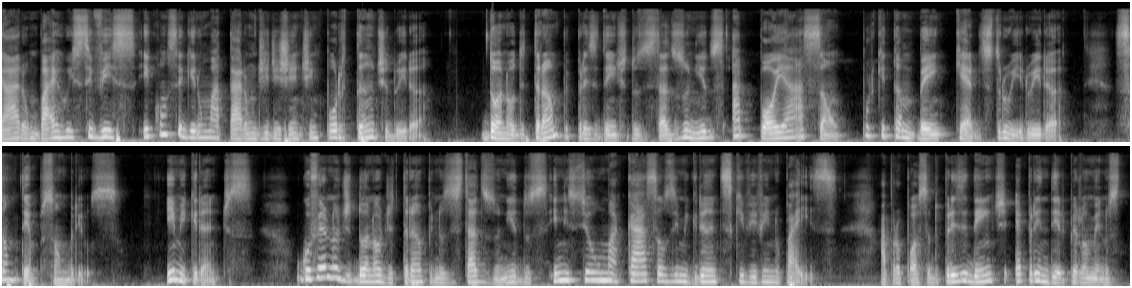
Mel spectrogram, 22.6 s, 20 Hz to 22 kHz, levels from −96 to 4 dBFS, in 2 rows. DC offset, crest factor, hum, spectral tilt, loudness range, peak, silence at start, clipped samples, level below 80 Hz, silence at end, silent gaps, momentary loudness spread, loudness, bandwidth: under 0.1%; 18 dB; none; -5.5 dB/octave; 3 LU; 0 dBFS; 0 s; under 0.1%; -34 dBFS; 0.1 s; none; 10 LU; -19 LUFS; 17 kHz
